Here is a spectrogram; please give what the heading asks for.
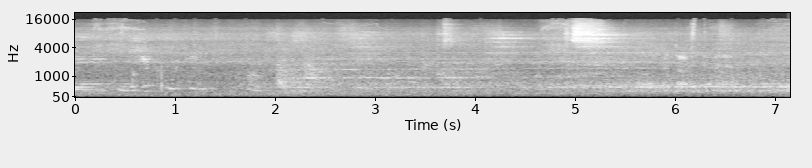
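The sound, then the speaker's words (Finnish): Subway metro train starting to move, heard from inside as a steady broad rumble and hiss with faint wheel squeal and some murmuring voices underneath. “Ja kohta tämä lähtee liikkeelle epäilemättä. Kuullaan, minkälainen äänimaisema on paikallisessa metrossa,”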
